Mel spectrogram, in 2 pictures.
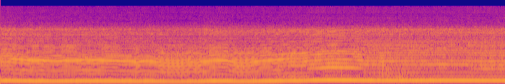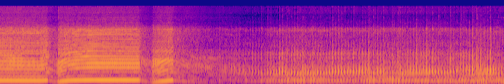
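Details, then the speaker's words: Chainsaw held at high revs with a rough, fluttering buzz through the cut, then dropping away; it chatters instead of cutting smoothly, not as smooth as straight out of the box. "you see and hear that chatter it Chatters it's not as smooth as still is right out of the box"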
